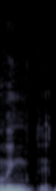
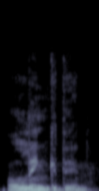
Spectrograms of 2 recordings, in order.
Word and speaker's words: LinkedIn: A, u jednom razgovoru si mi spomenuo i da LinkedIn, ne znam kako se to uopće izgovara. – Ja to zovem LinkedIn. – LinkedIn, može.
